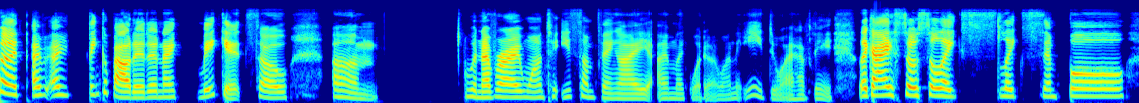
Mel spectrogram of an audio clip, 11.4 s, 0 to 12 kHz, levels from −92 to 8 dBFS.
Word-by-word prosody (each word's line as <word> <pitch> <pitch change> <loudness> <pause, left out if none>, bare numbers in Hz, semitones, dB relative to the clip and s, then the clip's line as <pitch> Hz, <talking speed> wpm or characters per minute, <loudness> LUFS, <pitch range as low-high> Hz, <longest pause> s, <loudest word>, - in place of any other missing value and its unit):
I 320 -5 +8
I 270 +1 0 0.2
think 290 +5 -3
about 195 - +4
it 190 +1 0
and 205 +1 -1
I 210 0 0 0.2
make 225 +8 -1
it, - - +3
so, 190 -5 -5 0.4
um, 175 -10 -6 0.9
whenever 210 -2 +1
I 205 -1 +5
want 200 0 -9
to 225 -3 -13
eat 220 +1 -10
something, 190 -7 -9
I 160 0 -4
I'm 165 0 -11
like, 160 0 -19
"What - - -18
do - - -17
I - - -21
wanna 145 +5 -22
eat? 230 -2 -14
Do 145 - -19
I - - -12
have 145 +1 -16
to 160 - -19
eat?" 150 - -17 0.2
Like 245 +1 +5
I 265 +1 +10
So 265 0 +1
so, 260 0 -1
like, 230 -3 +2
s - - -17
like, 235 -2 -5
simple 235 +1 -4
215 Hz, 200 wpm, -22 LUFS, 190-245 Hz, 0.9 s, I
